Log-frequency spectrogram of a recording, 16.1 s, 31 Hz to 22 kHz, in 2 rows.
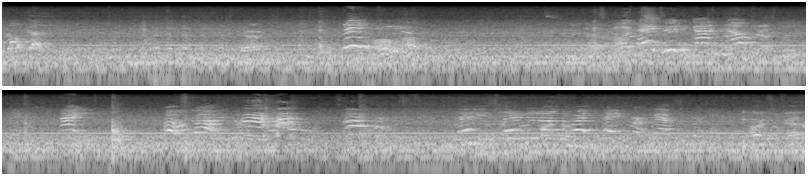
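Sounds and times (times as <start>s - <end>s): steady hum: 0.0s - 16.0s
children chattering and calling: 2.4s - 4.4s, 5.6s - 15.2s.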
